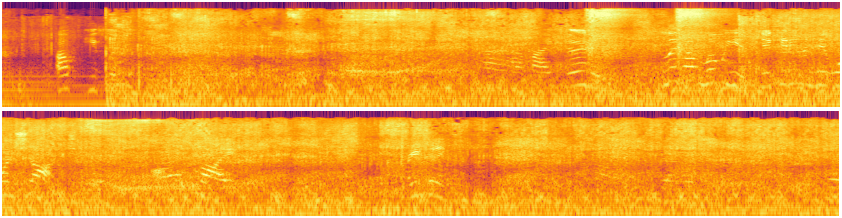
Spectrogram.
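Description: A monstrous creature roars and rumbles.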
